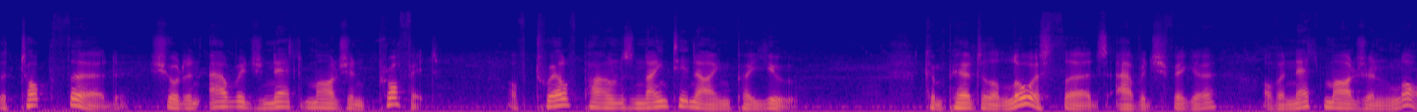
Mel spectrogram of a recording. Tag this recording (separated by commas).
Speech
